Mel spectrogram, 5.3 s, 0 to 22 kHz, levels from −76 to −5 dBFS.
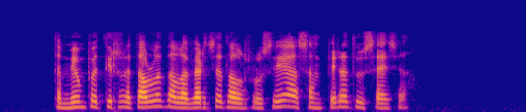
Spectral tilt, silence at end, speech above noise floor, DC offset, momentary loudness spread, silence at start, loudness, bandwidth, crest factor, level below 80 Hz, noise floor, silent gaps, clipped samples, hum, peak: -4.5 dB/octave; 1.2 s; 46 dB; under 0.1%; 9 LU; 0.55 s; -25 LUFS; 7.2 kHz; 22 dB; -68 dBFS; -72 dBFS; none; under 0.1%; none; -4 dBFS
